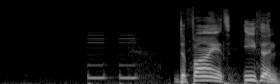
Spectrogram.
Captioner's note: beep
